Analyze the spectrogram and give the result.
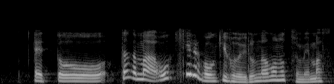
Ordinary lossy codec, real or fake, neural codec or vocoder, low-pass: Opus, 32 kbps; fake; codec, 16 kHz, 2 kbps, FunCodec, trained on LibriTTS, 25 frames a second; 5.4 kHz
